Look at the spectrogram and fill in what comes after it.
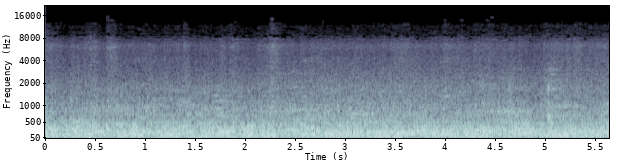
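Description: Express train of LHB passenger coaches running along the track: a steady, loud rumble of wheels on rails.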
